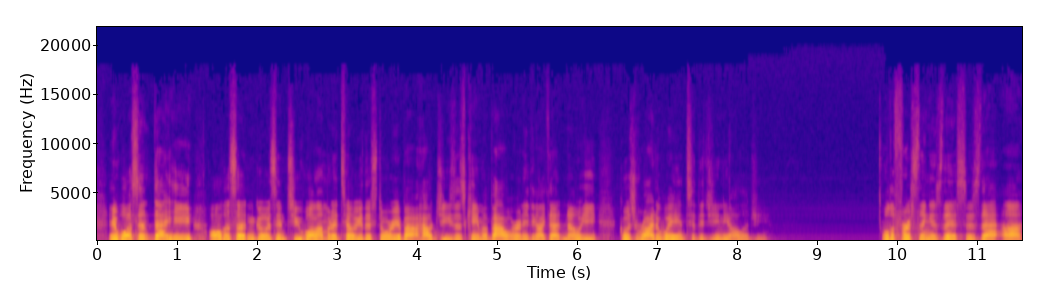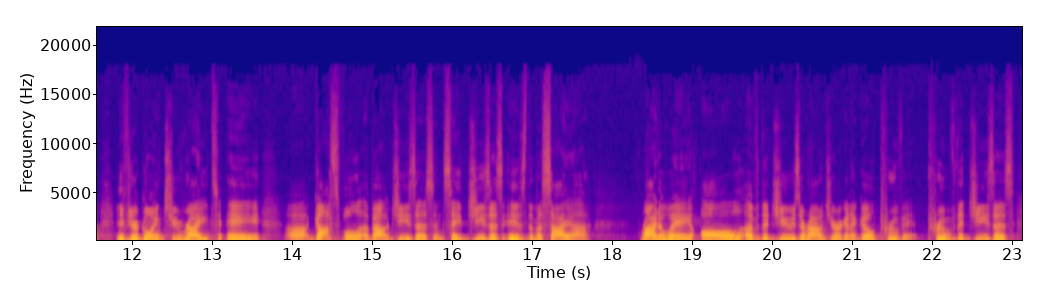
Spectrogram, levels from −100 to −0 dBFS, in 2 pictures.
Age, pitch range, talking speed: 30-49, 130-175 Hz, 200 wpm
